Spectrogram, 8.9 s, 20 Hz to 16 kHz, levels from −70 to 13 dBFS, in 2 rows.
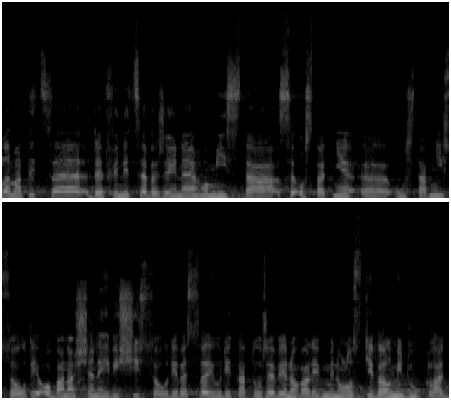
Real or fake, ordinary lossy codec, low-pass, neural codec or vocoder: fake; Opus, 32 kbps; 14.4 kHz; vocoder, 44.1 kHz, 128 mel bands every 512 samples, BigVGAN v2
